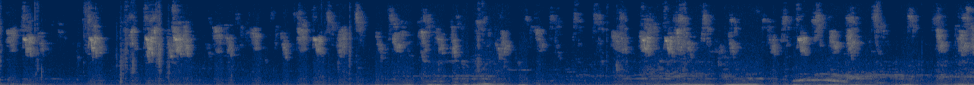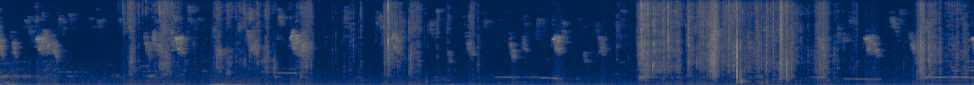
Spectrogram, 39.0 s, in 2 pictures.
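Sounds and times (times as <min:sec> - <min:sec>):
small birds chirping: 0:00.0 - 0:38.9
low rumble: 0:23.5 - 0:25.0.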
